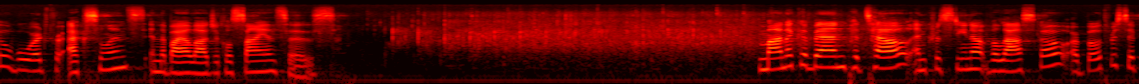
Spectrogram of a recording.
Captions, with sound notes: Award for Excellence in the Biological Sciences. (audience applauding) Monica Ben Patel and Cristina Velasco are both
